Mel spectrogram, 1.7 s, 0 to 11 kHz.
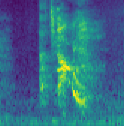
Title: Celebrities sneezing for 17 minutes straight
